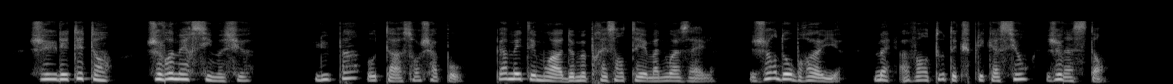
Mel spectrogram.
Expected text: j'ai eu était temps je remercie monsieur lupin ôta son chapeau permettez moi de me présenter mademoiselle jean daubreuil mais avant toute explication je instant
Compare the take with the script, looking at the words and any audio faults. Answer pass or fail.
pass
